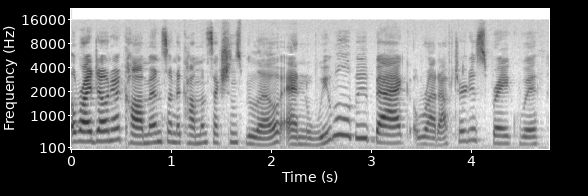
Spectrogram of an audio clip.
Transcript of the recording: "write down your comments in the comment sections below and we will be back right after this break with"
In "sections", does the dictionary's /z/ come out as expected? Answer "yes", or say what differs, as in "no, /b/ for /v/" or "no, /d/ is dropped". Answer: yes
